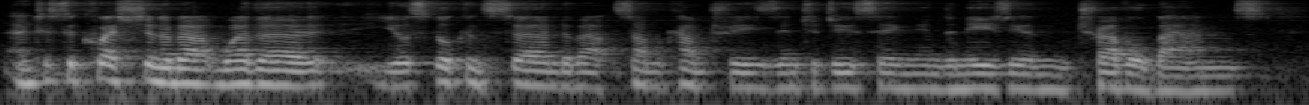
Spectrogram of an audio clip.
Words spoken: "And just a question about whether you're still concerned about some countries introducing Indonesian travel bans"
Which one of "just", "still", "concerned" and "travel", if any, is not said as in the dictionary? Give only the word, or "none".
none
